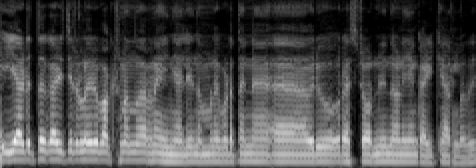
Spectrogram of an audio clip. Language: Malayalam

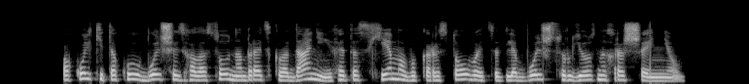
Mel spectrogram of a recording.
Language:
Belarusian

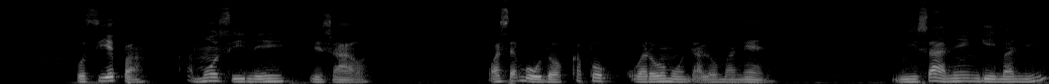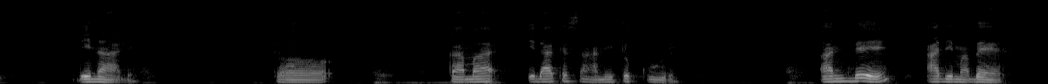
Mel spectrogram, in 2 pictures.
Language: Luo (Kenya and Tanzania)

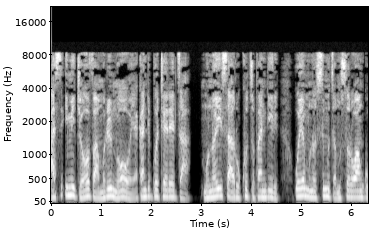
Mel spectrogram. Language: Shona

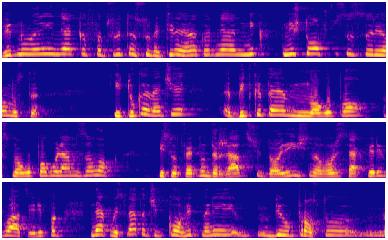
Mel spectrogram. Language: Bulgarian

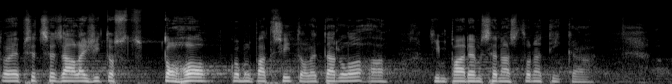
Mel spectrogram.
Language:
Czech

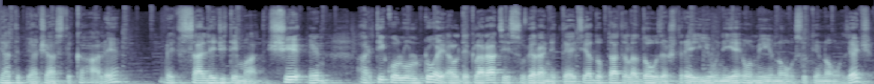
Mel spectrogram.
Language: Romanian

